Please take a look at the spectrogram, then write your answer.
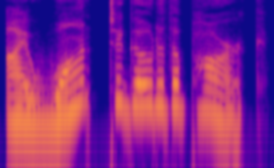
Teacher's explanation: The strong beats are want, go, and park.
